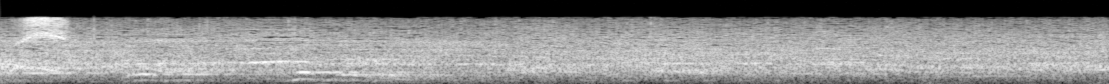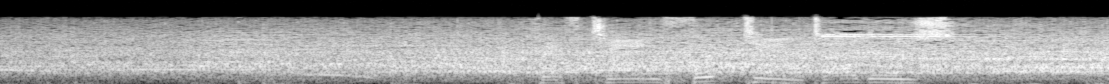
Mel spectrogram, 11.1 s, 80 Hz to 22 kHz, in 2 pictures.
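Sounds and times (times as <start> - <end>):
crowd murmur in arena: 0.0 - 11.0.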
